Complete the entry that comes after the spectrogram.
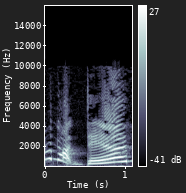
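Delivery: high, loud, drawn-out protest; incredulous father. Retold or imitated. Dad answering his tearful wife, loud drawn-out disbelief. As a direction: imitate a dad astonished at the idea.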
